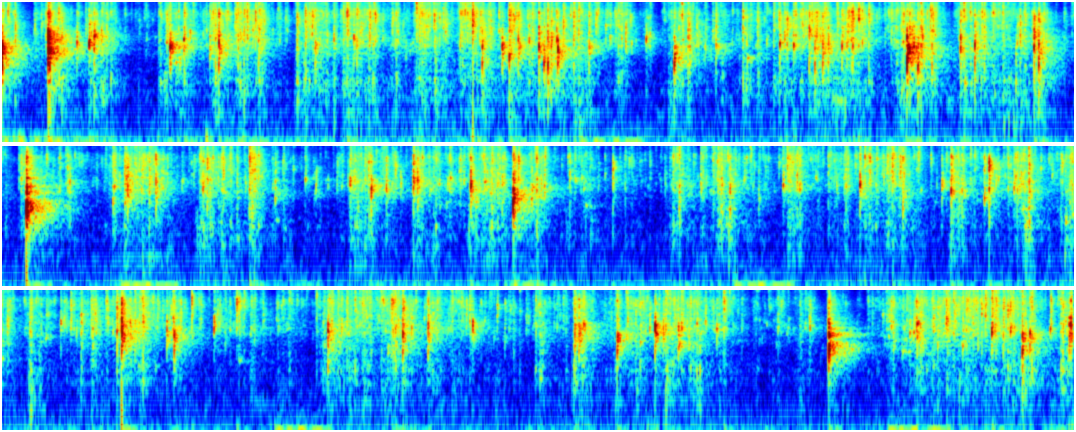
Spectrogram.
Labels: Does the water make a popping sound as it drops down?
yes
